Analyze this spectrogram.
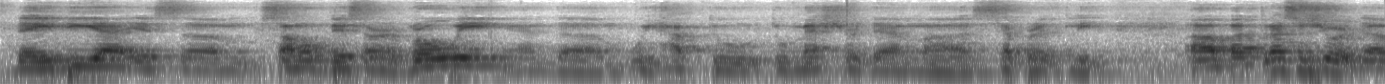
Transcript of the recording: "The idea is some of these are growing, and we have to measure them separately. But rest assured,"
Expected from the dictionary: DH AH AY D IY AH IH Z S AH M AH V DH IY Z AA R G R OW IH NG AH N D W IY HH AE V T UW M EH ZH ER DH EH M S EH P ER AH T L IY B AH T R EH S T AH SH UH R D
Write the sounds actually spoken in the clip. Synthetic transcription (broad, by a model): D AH AY D IY AH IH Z S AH M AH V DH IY S AA R G R OW IH NG AH N D W IY HH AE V T UW M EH SH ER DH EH M S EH P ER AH T L IY B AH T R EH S AH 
